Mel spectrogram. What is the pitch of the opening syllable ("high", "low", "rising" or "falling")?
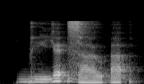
low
